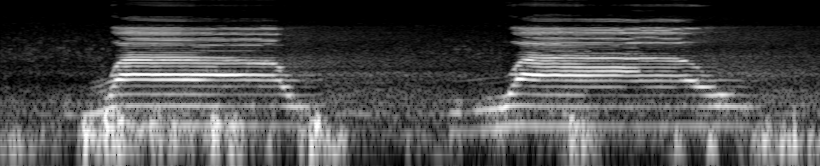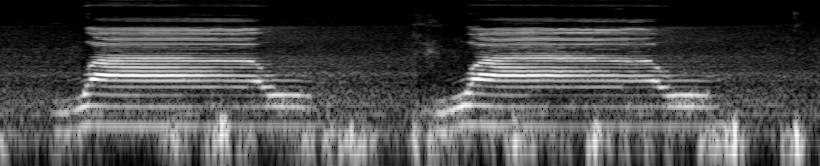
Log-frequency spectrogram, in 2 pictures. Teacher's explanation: আরবি মিমের পরে ওয়াও, আর ওয়াওরা উচ্চারণ হবে, মুখ প্রথম গোলাকার হবে, এরপরে একটু চড়া হবে।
